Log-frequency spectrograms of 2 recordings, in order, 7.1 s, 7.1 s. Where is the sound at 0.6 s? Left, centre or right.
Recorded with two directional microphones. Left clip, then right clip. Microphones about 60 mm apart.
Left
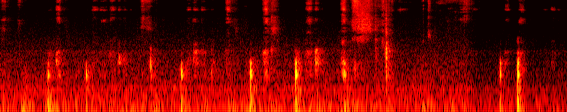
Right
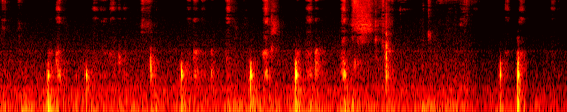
Centre.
